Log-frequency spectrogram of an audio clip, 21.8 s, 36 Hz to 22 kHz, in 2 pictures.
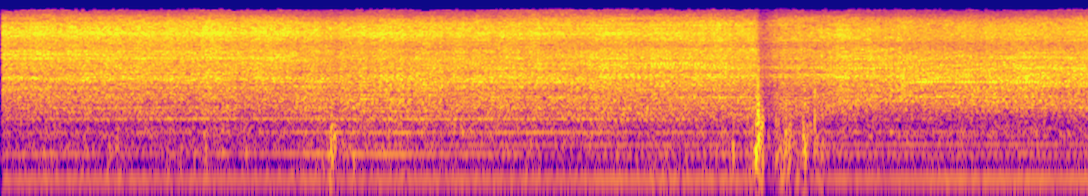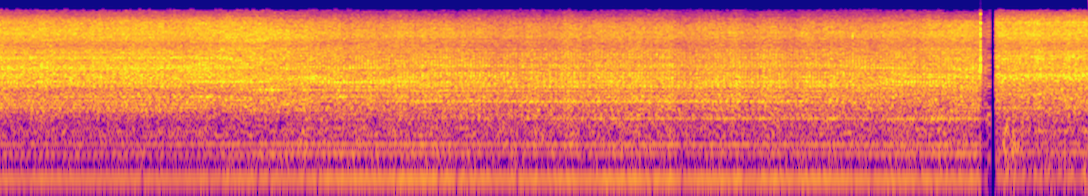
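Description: Freshly rebuilt Willys L134 four-cylinder flathead engine running steadily on a test stand during its first break-in run. A single sharp knock about seven and a half seconds in.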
